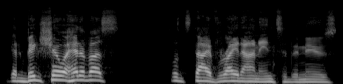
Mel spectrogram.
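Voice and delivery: ordinary talk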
